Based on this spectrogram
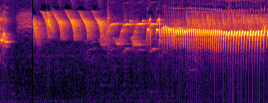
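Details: Atlantic canary singing 'gacor' style: several slow sweeping slurred whistles followed by a long, quickening high trill on a steady pitch, faint background hum.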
